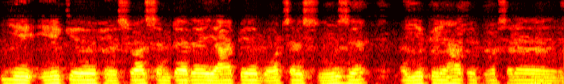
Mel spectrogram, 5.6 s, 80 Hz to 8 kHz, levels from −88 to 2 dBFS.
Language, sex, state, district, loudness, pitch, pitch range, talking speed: Hindi, male, Odisha, Sambalpur, -16 LUFS, 115 Hz, 115-120 Hz, 170 wpm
